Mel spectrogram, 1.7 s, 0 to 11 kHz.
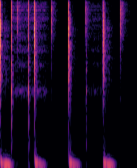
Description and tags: Groovebox MC-505 beat 3
this sound is made by first programming the beat on the Groovebox MC-505, then tunring the knobs while it player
